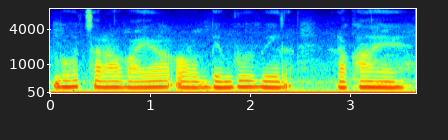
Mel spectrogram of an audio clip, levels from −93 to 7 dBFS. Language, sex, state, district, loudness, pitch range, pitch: Hindi, female, Arunachal Pradesh, Papum Pare, -15 LUFS, 160-170 Hz, 165 Hz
